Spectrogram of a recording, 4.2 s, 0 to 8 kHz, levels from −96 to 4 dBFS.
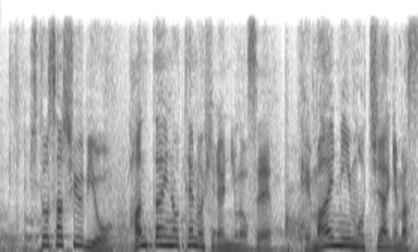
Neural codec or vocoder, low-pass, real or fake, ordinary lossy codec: codec, 16 kHz, 2 kbps, X-Codec, HuBERT features, trained on LibriSpeech; 7.2 kHz; fake; none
